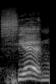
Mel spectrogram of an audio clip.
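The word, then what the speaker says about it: Xian: And so literally uh like shien which is x i an is the now modern pinging version of of romanizing that. Oh. So the x is always pronounced as an h.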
